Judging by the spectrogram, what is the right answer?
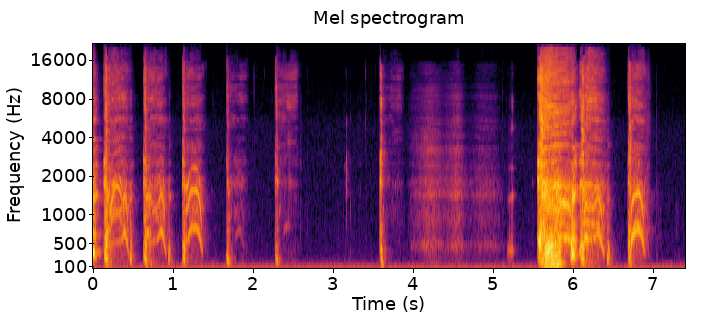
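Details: Repeated short, harsh coughs with a hoarse, barking tone in two clusters separated by a brief quiet pause, chest shaking with the cough: dry barking cough.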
